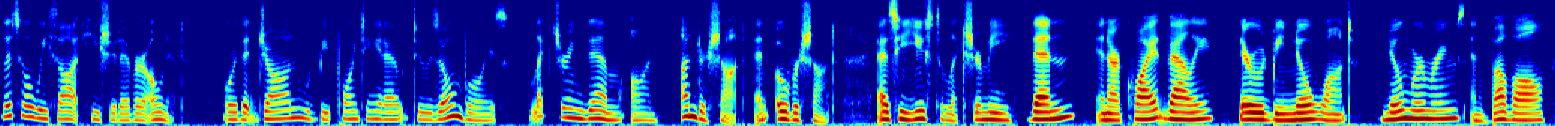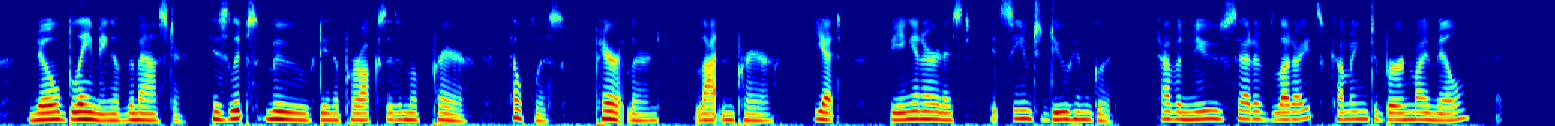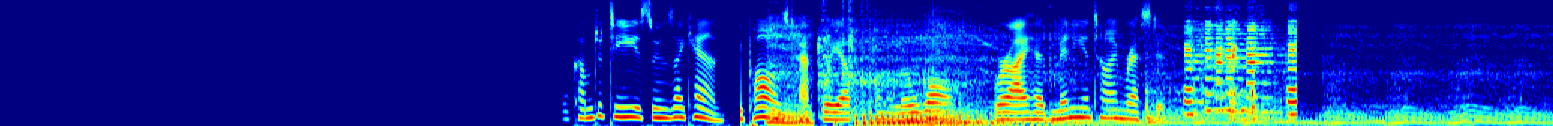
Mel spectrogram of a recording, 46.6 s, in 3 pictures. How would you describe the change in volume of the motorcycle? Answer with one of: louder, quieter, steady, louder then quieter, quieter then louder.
quieter.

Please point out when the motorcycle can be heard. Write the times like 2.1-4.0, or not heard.
38.8-46.5.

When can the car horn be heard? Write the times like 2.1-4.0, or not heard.
42.5-44.1.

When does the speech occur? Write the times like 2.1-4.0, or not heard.
0.0-30.2, 36.8-42.8.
